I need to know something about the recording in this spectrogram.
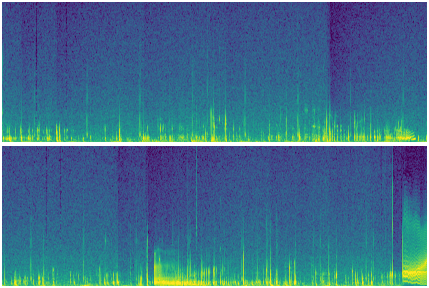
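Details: Hungry person's stomach growling: long run of gurgling, bubbling rumbles with irregular crackly pops; normal borborygmi.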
